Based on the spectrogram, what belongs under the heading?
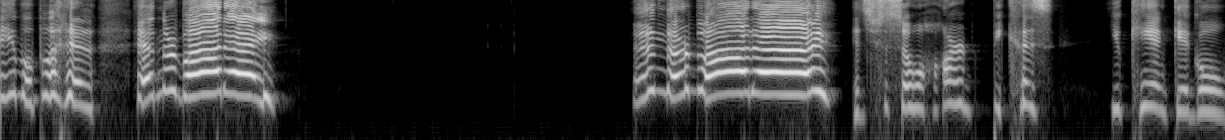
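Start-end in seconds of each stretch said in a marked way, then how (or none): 0.0-6.3 booming, high-pitched stand-up comic voice, words stretched out. Acting out a thought had in a Jerry Seinfeld voice. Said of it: "you're thinking it in a Jerry Seinfeld voice".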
